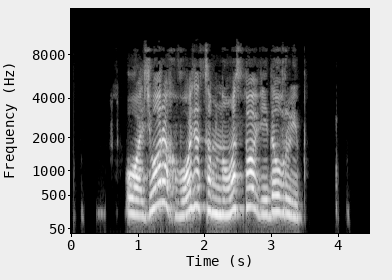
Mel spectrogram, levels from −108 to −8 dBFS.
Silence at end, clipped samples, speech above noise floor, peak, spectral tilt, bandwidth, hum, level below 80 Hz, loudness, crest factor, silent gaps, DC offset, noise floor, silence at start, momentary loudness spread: 1.05 s; under 0.1%; 44 dB; -2 dBFS; -6 dB/octave; 9.2 kHz; none; -74 dBFS; -17 LUFS; 16 dB; none; under 0.1%; -61 dBFS; 0.85 s; 8 LU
